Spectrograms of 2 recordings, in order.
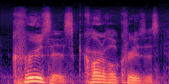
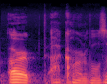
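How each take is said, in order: First: Cruises said clearly as the correction; corrected word. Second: Carnivals said by mistake for cruises, dropping softer; wrong word. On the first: Correcting himself to the friends, a clear cruises. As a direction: land on cruises, fixing the slip. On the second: Misspeaking about cruises, a quiet slip on carnivals. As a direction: slip on carnivals, then trail off. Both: Real, not acted. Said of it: "I'm sorry".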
